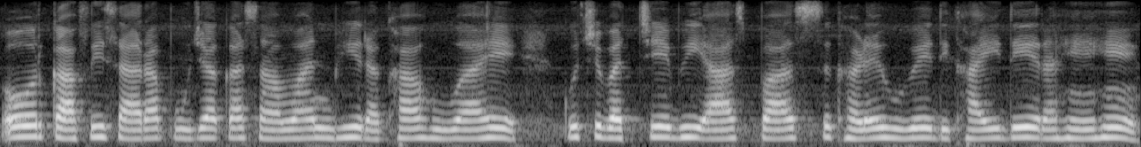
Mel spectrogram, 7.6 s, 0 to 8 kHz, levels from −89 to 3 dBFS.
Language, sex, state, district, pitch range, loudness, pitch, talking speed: Hindi, male, Odisha, Nuapada, 185-200 Hz, -16 LUFS, 190 Hz, 155 wpm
